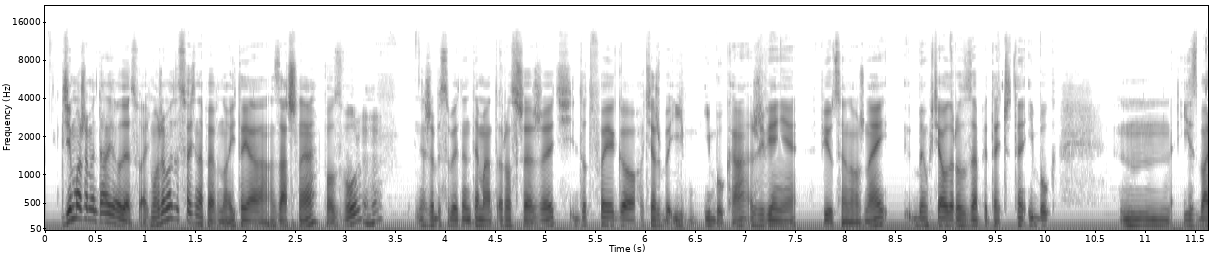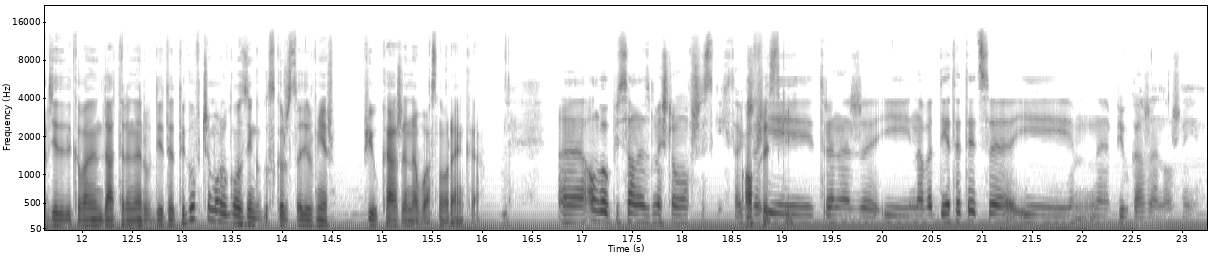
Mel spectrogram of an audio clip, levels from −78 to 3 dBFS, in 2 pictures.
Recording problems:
electrical hum; faint; throughout; 50 Hz, 25 dB below the speech

